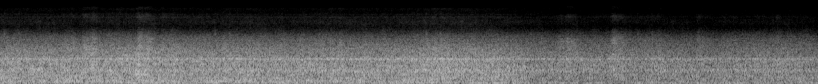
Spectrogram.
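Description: Train-simulator sound of an ICE 1 high-speed trainset running at speed: a steady rushing rolling noise with a constant high whine and a few faint clicks, a little quieter from about five seconds in.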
